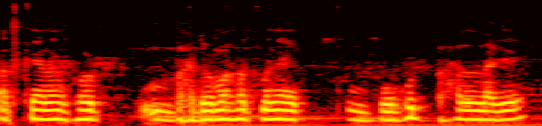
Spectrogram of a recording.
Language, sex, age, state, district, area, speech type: Assamese, female, 45-60, Assam, Golaghat, urban, spontaneous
